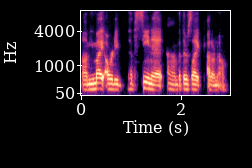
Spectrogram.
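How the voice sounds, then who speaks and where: A woman committee member on a video call, making a suggestion haltingly with many fillers. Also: a bass voice, steady tone, dark tone, no room sound.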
